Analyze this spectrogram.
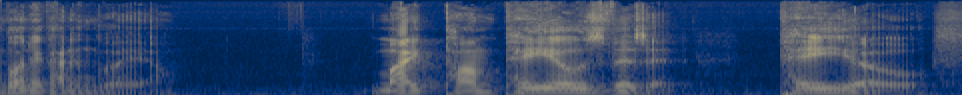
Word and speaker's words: Pompeo: Mike Pompeo's visit, Peo, 철자는 EO로 되어 있지만 발음은 Peo, AO 발음을 합니다.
